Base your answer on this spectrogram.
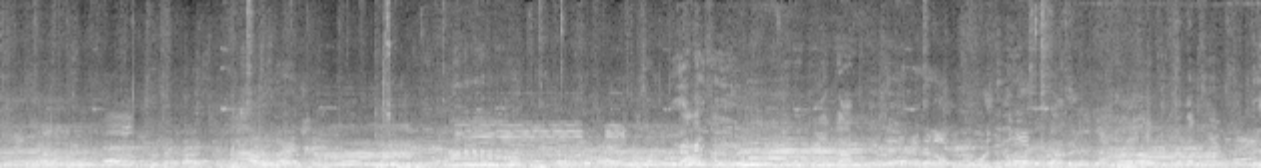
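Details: Sahiwal bull calves at a Noakhali cattle market in Bangladesh, lowing repeatedly in long wavering moos, several animals overlapping, under constant crowd noise and men haggling over prices.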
